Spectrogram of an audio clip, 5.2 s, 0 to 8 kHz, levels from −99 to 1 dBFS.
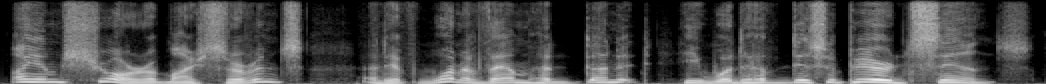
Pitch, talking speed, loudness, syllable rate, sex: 170 Hz, 220 wpm, -21 LUFS, 5.3 syllables/s, male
